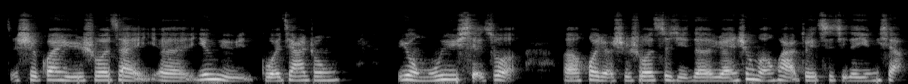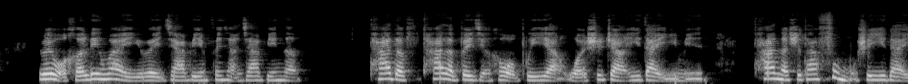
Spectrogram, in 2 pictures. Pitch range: 185-225 Hz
